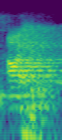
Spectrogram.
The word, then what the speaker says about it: AH3B: Okay, so we run a nonprofit, and the name of the nonprofit is AHEB, but it's spelled AH3B.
